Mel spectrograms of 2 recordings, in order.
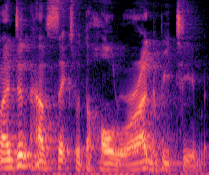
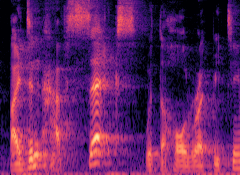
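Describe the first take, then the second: First: The stress falls on the word rugby. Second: The stress falls on the word sex. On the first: It was a different team. "maybe you had sex with all of the lacrosse team" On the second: Something else was done instead. "implies you didn't have sex, but maybe you did something else"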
